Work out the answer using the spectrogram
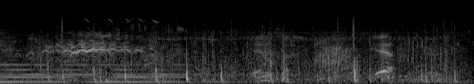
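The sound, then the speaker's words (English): A horse led back into a Yankee army camp with a body draped over the saddle: a whinny rings out early, followed by irregular clip-clopping hoofbeats and another neigh, all fairly faint, with voices in the background. “Cleary leads his steed back into the Yankee camp with Stanton's body draped over the saddle.”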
